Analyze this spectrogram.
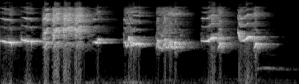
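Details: Orange-headed thrush (anis merah) ngeriwik song: a fast, scratchy chattering burst followed by four separate sharp whistled notes spaced about half a second apart, then a faint lower tone.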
